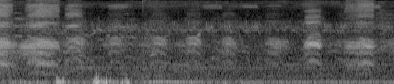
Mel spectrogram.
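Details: Crow cawing repeatedly, rough nasal caws roughly once a second, with some low thuds early on and steady background hum.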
